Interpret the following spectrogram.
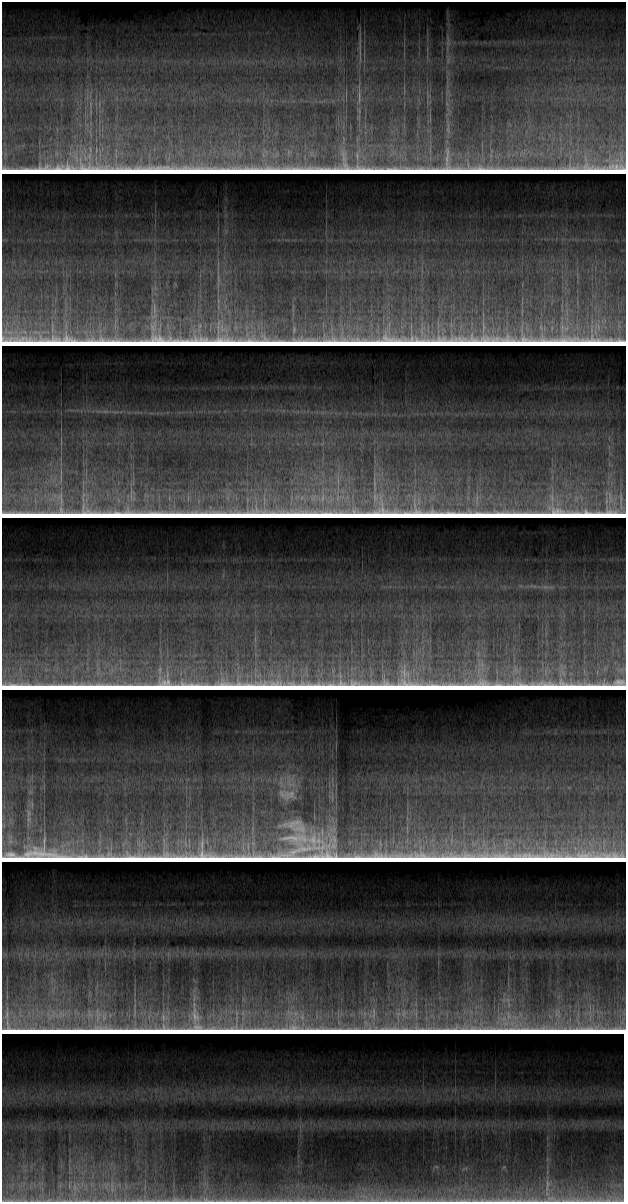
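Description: Mountain bike ridden fast down a dirt trail on knobby Michelin Wild Enduro tyres, heard through an action camera: wind on the microphone, tyres rolling over dirt and roots, and the bike rattling and knocking over bumps. A short rising squeal comes about two-thirds of the way through, and soon after the noise drops to a quieter rolling sound.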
